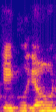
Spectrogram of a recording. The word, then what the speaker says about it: Gaglioni: she pronounces it Gaglione, and I said, "Wow, you've Oh, been one of my gosh.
